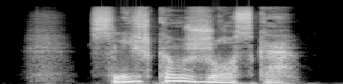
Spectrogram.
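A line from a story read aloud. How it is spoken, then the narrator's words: Hesitant, forced out, young man. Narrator (Russian): помявшись, выдавил молодой инспектор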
